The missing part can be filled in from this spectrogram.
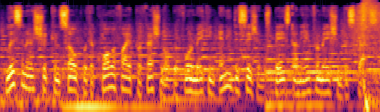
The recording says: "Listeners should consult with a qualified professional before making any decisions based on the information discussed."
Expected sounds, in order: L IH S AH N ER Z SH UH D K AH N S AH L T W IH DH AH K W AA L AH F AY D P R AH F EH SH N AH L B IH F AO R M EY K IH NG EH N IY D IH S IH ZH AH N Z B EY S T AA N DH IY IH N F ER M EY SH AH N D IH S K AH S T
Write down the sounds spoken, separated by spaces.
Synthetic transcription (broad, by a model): L IH S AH N ER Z SH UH D K AH N S AH L T W IH DH AH K W AA L AH F AY D P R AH F EH SH N L B IH F AO R M EY K IH NG EH N IY D IH S IH ZH AH N Z B EY S T N DH IY IH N F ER M EY SH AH N D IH S K AH S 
